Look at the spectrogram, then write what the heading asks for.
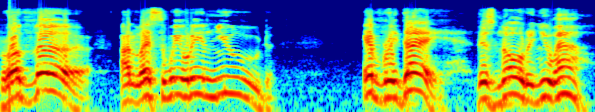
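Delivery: put-on French accent. Retelling a Brother's reply about the church renewal, in a thick French accent. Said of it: "his thick French accent said".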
